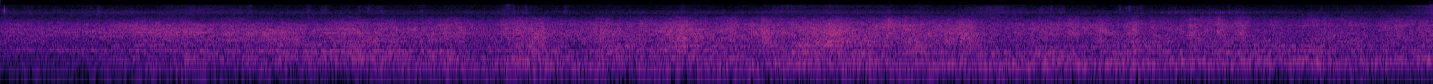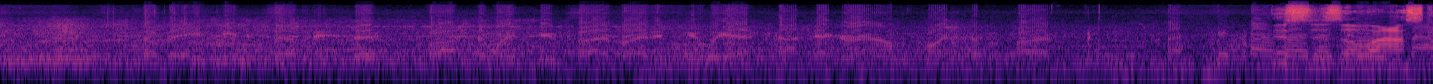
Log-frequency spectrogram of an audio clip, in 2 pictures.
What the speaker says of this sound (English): This is Alaska Airlines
